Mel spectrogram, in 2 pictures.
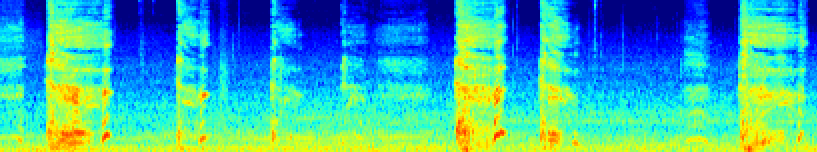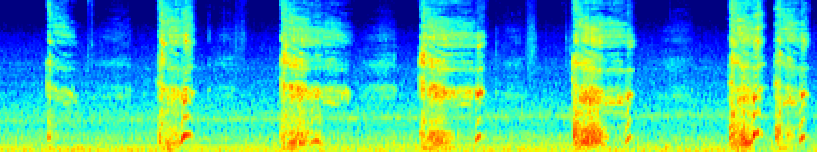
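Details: Sudden harsh coughing and choking episode that came out of nowhere: about ten forceful cough bursts in irregular clusters with strained throat sounds between them.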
